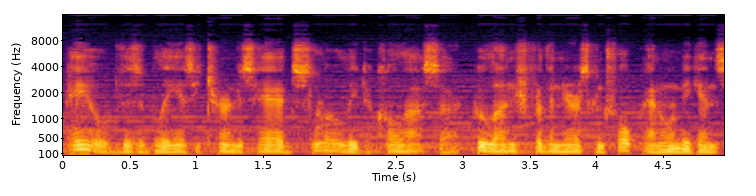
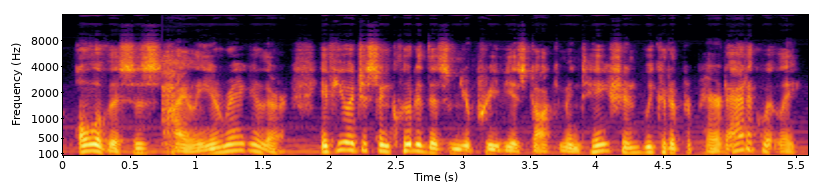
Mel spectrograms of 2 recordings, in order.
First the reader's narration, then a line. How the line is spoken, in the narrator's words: Ivesk began indignantly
